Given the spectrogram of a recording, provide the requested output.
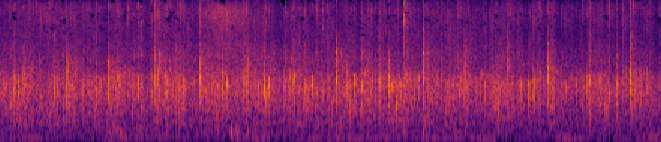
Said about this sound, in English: A warm welcome and a big applause for our speaker.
